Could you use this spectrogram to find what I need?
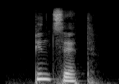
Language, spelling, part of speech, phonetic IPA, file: Russian, пинцет, noun, [pʲɪnˈt͡sɛt], Ru-пинцет.ogg
- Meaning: tweezers, pincers (small pincer-like instrument, usually made of metal, used for handling small objects)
